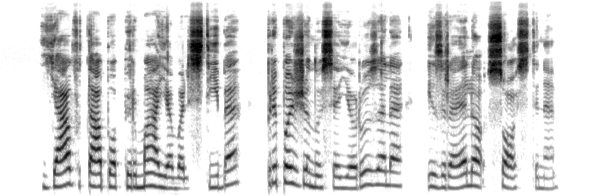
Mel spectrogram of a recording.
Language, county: Lithuanian, Panevėžys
